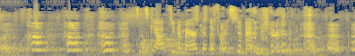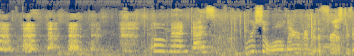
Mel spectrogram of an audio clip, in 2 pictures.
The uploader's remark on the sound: Grimmfest Special. What you have in this episode is their Pre-Film intro, the Post film Q&A, and finally my sit down chat with them.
